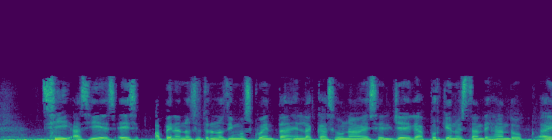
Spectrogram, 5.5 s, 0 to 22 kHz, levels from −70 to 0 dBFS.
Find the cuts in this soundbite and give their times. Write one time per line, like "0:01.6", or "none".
none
